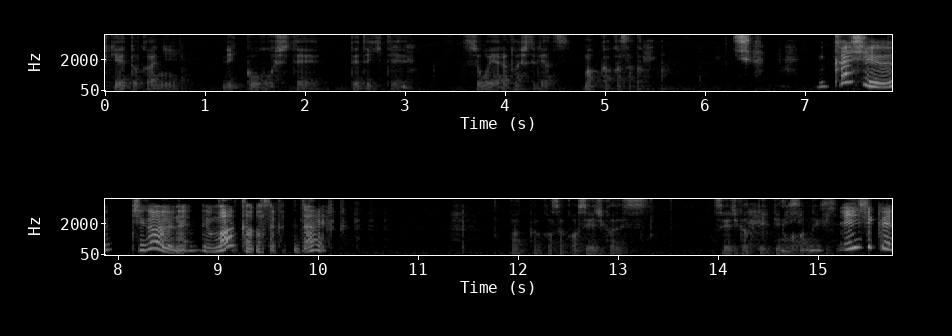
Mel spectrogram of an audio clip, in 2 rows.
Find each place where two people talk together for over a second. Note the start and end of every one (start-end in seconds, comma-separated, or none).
none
